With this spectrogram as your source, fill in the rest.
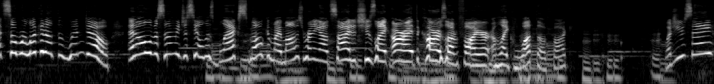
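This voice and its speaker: Over noticeable background noise, a woman with an extremely high pitch speaks in a raised, projected voice at a moderate pace, her tone animated and her pitch swinging very widely. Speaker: VTuber streamer. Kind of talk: casual chat. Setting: live stream.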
